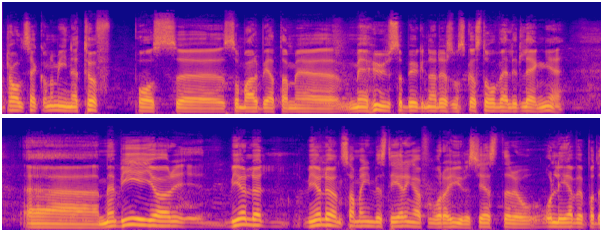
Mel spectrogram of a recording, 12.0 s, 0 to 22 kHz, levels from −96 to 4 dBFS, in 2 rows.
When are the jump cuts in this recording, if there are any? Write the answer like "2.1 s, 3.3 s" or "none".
none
